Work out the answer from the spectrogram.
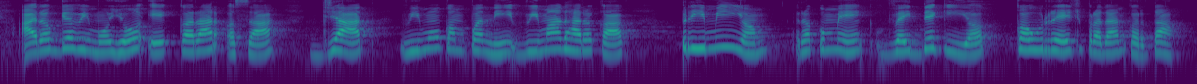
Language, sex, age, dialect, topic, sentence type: Marathi, female, 46-50, Southern Konkan, banking, statement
